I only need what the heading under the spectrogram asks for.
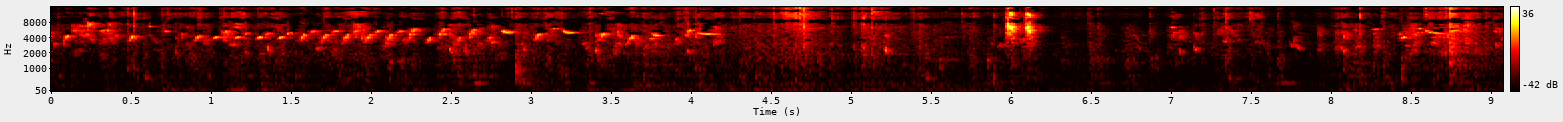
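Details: Goldfinch and female canary hybrid singing a rapid run of high, bright twittering notes for about four seconds, followed by scattered clicks and wing flutters over a low background hum.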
